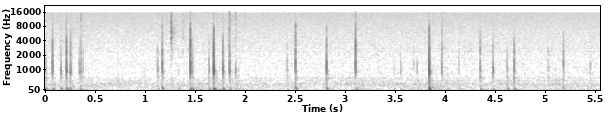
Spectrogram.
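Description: Fingers tap on a large rectangular acrylic sheet lying on a desk, picked up by a microphone pointed down at it. Around eighteen quiet, short, dry taps fall at an irregular pace, each a soft low thud with a faint click and almost no ring.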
